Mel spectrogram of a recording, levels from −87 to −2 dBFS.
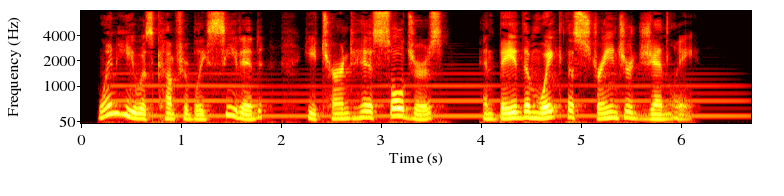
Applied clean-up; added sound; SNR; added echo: none; Wind instrument, woodwind instrument; 19 dB; none.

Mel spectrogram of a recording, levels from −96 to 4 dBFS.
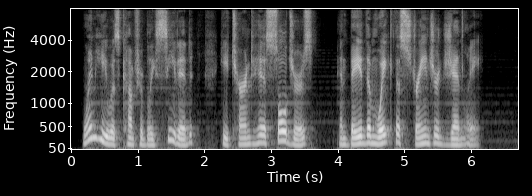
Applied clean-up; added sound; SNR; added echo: neural separator model SepFormer DNS4.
